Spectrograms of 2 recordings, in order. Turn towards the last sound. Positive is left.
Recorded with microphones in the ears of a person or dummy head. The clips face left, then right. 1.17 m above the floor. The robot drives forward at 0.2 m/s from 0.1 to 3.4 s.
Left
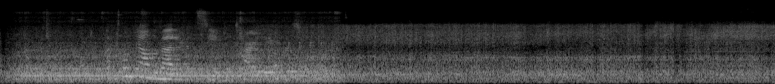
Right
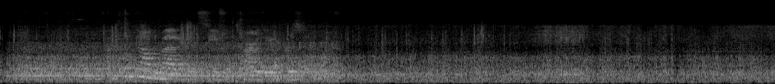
turn(degrees=45)  # may be behind; listen again after turning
